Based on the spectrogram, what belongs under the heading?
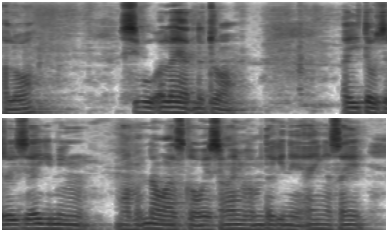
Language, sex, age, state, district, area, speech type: Manipuri, male, 30-45, Manipur, Thoubal, rural, spontaneous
